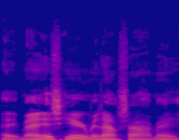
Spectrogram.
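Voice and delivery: put-on Memphis accent. Showing the accent used to fool people, fake Memphis accent. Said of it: "I faked a Memphis accent".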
